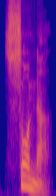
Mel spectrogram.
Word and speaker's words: zona: And the Z in the majority of the Spanish-speaking world is pronounced just like the S. The Z sound doesn't exist. Zona, 10, realizar.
